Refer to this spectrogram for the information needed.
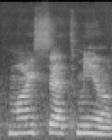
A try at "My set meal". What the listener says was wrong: Your EU is wrong. It's like some cross between an A and an E and a I.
